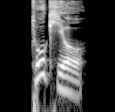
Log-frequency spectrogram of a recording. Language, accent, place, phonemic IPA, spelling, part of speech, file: German, Germany, Berlin, /ˈtoːki̯o/, Tokyo, proper noun, De-Tokyo.ogg
- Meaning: alternative spelling of Tokio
